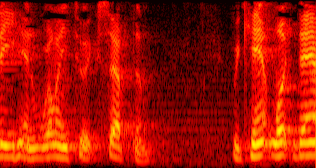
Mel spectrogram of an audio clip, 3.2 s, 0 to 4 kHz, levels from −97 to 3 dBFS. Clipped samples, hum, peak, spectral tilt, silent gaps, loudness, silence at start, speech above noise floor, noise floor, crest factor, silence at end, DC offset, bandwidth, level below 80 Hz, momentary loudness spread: under 0.1%; none; -14 dBFS; -3.5 dB/octave; none; -33 LUFS; 0 s; 33 dB; -66 dBFS; 20 dB; 0 s; under 0.1%; 4 kHz; -80 dBFS; 17 LU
